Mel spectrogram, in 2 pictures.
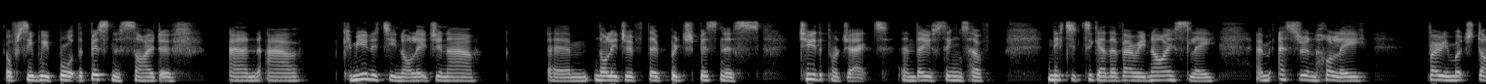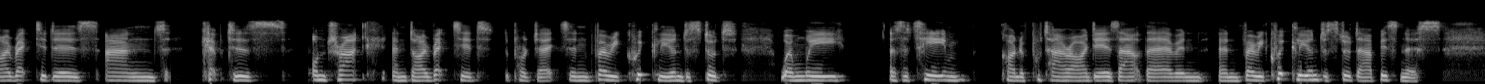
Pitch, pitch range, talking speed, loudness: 185 Hz, 180-205 Hz, 145 wpm, -23 LUFS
